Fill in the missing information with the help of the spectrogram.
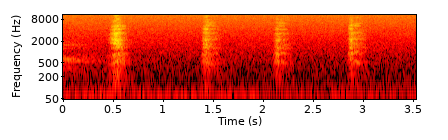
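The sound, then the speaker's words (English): Four slow, breathy exhalations and inhalations alternate at a steady pace, soft, each an airy rush of breath with no talking, as a person speaks the name of God just by breathing, without using the tongue. “Isn't it amazing that God allowed you to speak His name just with breathing?”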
